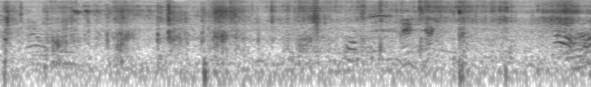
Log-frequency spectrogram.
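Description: Football players' distant shouts and calls across the pitch, with a few scattered dull thuds.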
